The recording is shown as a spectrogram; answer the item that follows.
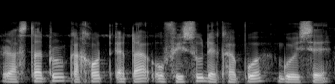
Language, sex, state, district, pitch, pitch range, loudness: Assamese, male, Assam, Sonitpur, 130 Hz, 115-140 Hz, -18 LUFS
